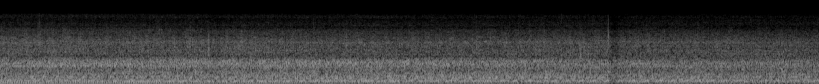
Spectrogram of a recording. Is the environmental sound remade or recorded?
recorded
